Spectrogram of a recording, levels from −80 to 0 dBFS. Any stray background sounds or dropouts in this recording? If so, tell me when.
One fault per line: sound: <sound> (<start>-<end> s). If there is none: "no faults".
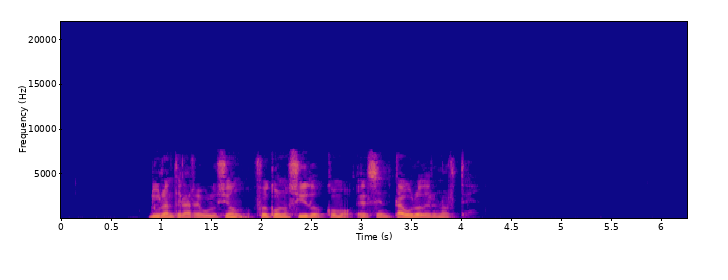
no faults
